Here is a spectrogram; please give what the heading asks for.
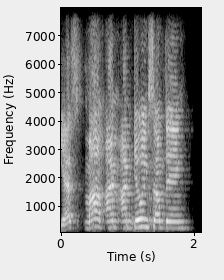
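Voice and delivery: loud calling out.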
